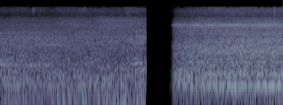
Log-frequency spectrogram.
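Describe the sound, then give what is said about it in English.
Ambience at Birmingham New Street railway station before boarding a train to Leeds: a dense, steady wash of low rumble and indistinct crowd murmur, cut to silence for a moment midway before resuming just as loud. “Birmingham New Street, just about to get on the train to Leeds.”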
